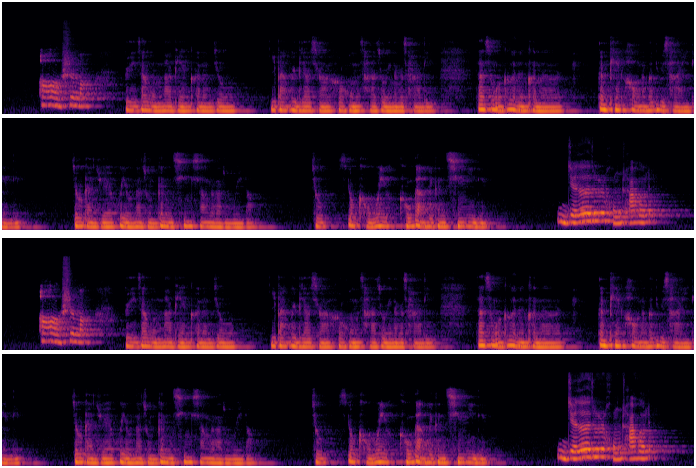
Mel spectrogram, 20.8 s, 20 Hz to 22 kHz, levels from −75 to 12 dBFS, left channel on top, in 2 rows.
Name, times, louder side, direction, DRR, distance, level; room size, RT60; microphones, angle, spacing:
voice 1, 0.5-1.5 18.7-20.1, right 1 dB, 25° right, 9 dB, 0.9 m, -20 dB
voice 2, 1.8-3.6 4.0-8.5 8.9-10.7 11.4-14.2 15.0-17.7, equal, 5° right, 3 dB, 0.5 m, -21 dB
13.5 x 10.0 x 7.3 m, 1.4 s
head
